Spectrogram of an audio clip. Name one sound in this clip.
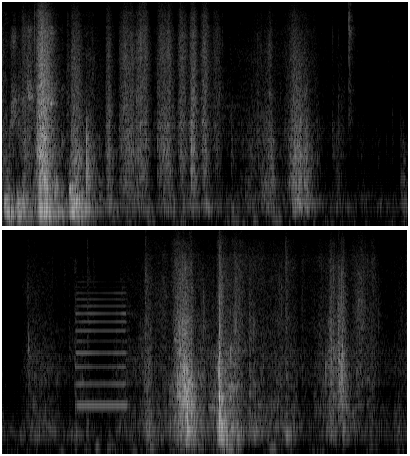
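Loose papers rustle and crunch as someone rummages through them close by.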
